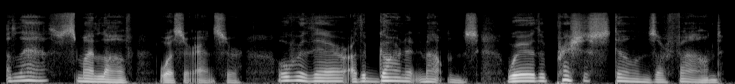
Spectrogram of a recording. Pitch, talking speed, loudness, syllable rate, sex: 130 Hz, 145 wpm, -20 LUFS, 4.6 syllables/s, male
